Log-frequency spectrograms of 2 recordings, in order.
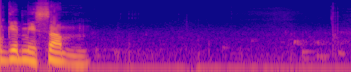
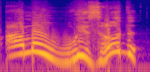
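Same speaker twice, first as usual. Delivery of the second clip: put-on Cockney accent; 5 semitones higher than usual. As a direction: shout it like a Cockney wizard. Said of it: "make Harry speak in a Cockney accent".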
